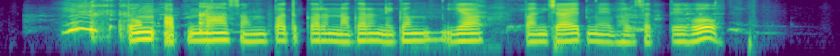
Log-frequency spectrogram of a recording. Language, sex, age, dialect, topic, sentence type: Hindi, female, 18-24, Kanauji Braj Bhasha, banking, statement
